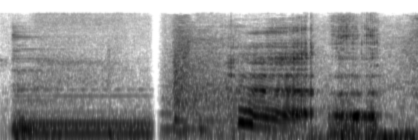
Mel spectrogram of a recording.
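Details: Woman burping: a low, drawn-out croaking burp of about three-quarters of a second, followed by brief vocal sounds, with faint background music.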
